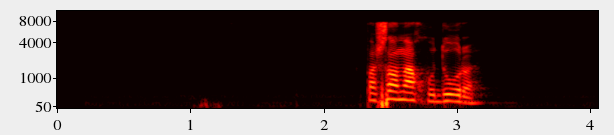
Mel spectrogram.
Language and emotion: Russian, angry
